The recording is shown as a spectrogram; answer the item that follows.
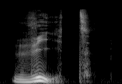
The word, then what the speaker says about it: vit: A Swedish example is vit, meaning white. Say after me, vit.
